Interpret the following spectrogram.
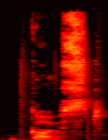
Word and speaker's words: ghost: The letter H can be silent too, and in a few different ways. Sometimes it's not pronounced at the start of words, like honest, honor, and hour, and it can also be silent if it comes after a C, G, or R, like in choir, echo, ghost, rhythm.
